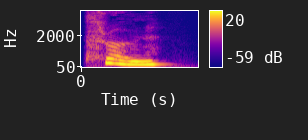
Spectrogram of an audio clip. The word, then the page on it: throne: British English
